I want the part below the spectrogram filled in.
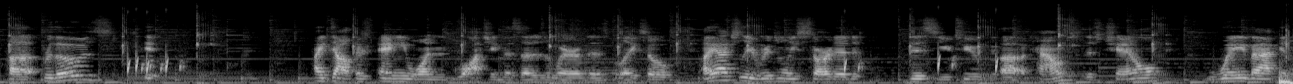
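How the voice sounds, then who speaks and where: Man, let's play host, casual rambling, halting delivery, frequent swearing, ordinary mid pitch, music in the background. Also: recorded from a distance. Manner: foul-mouthed, rambling, halting. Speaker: gaming video host.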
